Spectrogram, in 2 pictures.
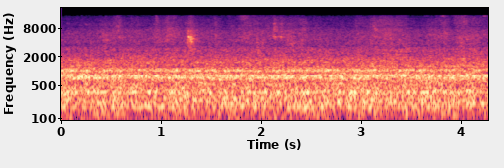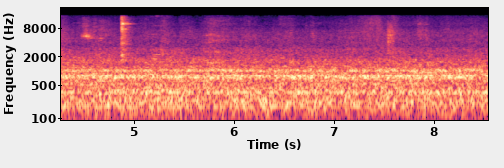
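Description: Tokyu Toyoko Line express train running through a tunnel, heard from the cab: a steady rumble of wheels on rail with a constant hum, and a few brief sharp ticks.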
